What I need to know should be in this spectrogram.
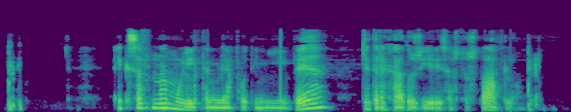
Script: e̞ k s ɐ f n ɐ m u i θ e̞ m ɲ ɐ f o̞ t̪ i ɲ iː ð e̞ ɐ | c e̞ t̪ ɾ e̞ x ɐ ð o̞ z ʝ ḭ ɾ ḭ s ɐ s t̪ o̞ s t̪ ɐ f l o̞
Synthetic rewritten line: e̞ k s ɐ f n ɐ m u i θ e̞ m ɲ ɐ f o̞ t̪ i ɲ iː ð e̞ ɐ | c e̞ t̪ ɾ e̞ x ɐ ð o̞ z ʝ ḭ ɾ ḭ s ɐ s t̪ o̞ s t̪ ɐ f l o̞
